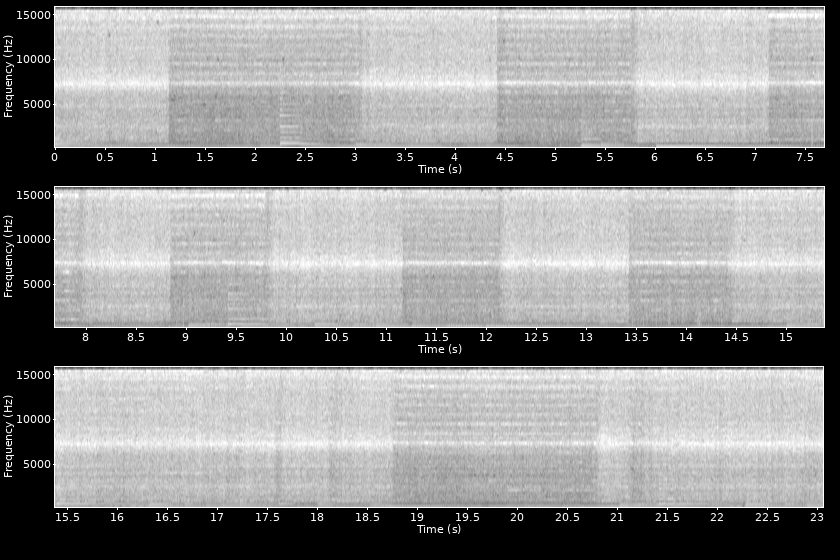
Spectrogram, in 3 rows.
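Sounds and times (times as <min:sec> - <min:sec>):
background music melody: 0:00.0 - 0:23.0.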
